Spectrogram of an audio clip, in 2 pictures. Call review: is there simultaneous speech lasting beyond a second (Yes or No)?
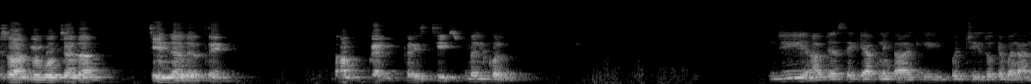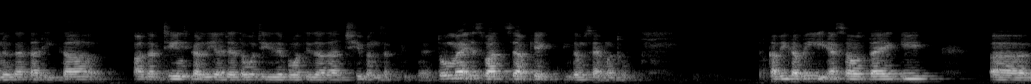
No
